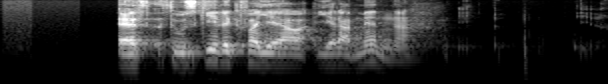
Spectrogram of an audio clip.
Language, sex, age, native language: Icelandic, male, 40-49, French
